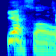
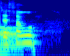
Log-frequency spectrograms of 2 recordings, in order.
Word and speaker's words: Esaul: Esaul, yeah. – But you with a better emphasis on the S.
